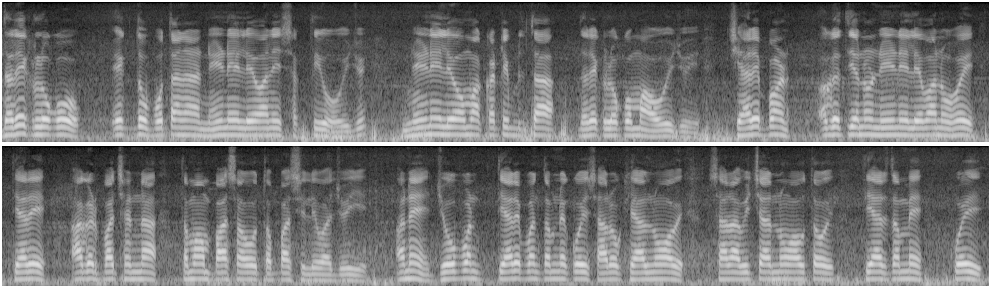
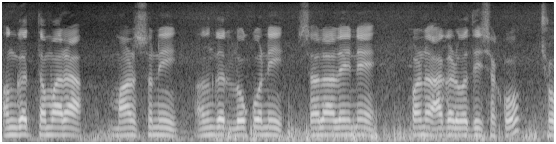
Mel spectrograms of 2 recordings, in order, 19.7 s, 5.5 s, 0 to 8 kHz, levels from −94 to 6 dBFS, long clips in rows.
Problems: background sounds at intervals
